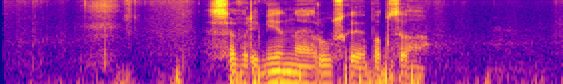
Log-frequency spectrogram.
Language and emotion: Russian, neutral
